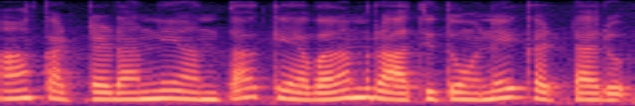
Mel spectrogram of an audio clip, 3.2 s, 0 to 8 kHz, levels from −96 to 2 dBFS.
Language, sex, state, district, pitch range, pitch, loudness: Telugu, female, Andhra Pradesh, Chittoor, 195-225 Hz, 205 Hz, -15 LUFS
